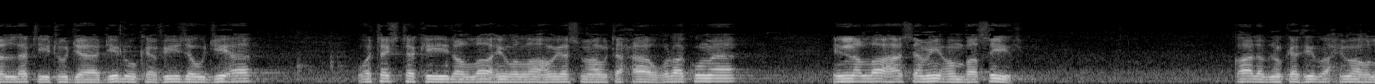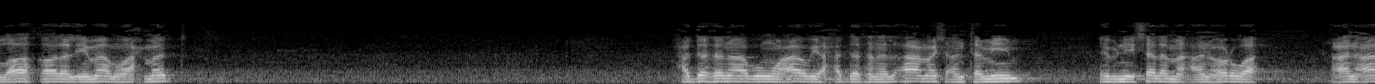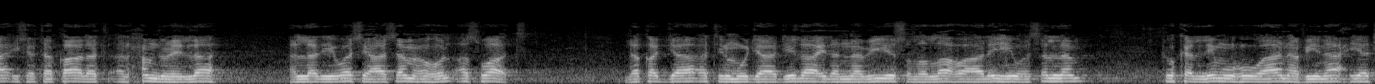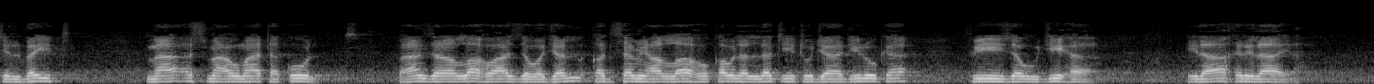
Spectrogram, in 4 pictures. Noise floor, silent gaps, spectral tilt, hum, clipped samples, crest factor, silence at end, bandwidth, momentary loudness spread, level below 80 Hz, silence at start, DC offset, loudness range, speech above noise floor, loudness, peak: -42 dBFS; none; -8 dB/octave; none; under 0.1%; 14 dB; 0 s; 7.4 kHz; 10 LU; -54 dBFS; 0 s; under 0.1%; 3 LU; 25 dB; -18 LUFS; -6 dBFS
